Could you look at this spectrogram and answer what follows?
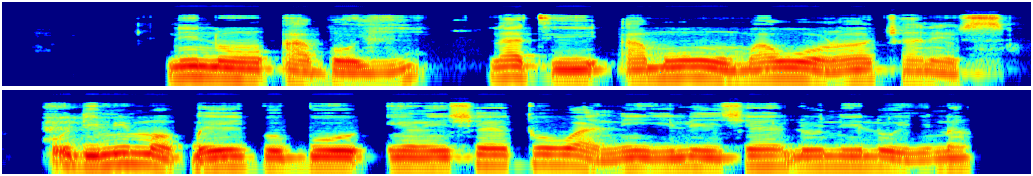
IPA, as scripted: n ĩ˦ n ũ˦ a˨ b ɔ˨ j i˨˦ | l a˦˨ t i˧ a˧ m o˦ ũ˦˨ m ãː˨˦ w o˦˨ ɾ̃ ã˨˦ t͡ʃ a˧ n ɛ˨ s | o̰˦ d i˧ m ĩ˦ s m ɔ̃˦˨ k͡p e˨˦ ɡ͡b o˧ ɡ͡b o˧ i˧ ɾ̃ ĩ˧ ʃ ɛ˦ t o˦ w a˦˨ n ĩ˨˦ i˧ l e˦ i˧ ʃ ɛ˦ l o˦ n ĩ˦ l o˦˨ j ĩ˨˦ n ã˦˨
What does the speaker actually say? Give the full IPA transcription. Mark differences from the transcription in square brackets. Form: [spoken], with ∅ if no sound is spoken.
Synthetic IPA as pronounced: n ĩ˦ n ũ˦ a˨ b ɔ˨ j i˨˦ | l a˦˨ t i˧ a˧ m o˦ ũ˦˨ m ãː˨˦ w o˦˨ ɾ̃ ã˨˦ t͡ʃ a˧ n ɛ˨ s | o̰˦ d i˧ m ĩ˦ [∅] m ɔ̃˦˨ k͡p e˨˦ ɡ͡b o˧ ɡ͡b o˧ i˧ ɾ̃ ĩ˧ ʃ ɛ˦ t o˦ w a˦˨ n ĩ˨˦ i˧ l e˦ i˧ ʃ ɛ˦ l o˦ n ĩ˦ l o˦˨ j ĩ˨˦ n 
